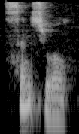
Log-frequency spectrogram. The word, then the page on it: sensual: British English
